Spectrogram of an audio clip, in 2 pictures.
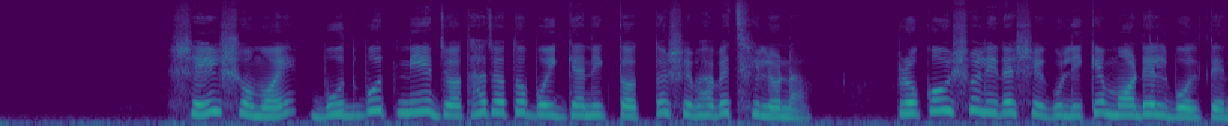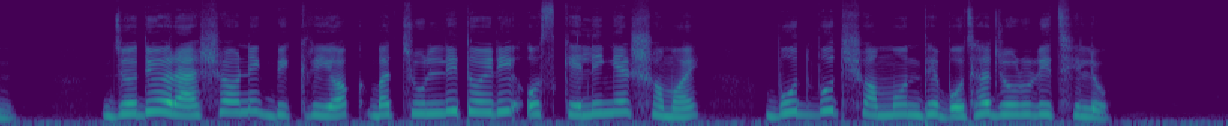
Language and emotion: Bengali, neutral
